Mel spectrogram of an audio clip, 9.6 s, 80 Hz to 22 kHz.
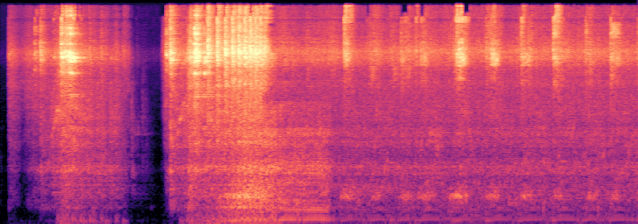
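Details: PowerMate tiller that wouldn't start, after removing old gas, fresh gas and cleaning trash from carburetor bowl, cranked with drill and 15/16 socket clockwise, switch on: whirring cranks, fires, settles into light slightly lumpy idle.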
